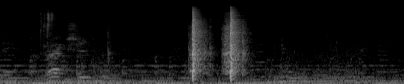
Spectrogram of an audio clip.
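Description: JG MK36C airsoft electric rifle, a battery-powered G36C replica, test-fired with two single shots about half a second apart, each a short sharp crack. Background music plays throughout.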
